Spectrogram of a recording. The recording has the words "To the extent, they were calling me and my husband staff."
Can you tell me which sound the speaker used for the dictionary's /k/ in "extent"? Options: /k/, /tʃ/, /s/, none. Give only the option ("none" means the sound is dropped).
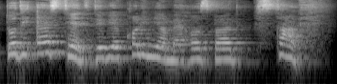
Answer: none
